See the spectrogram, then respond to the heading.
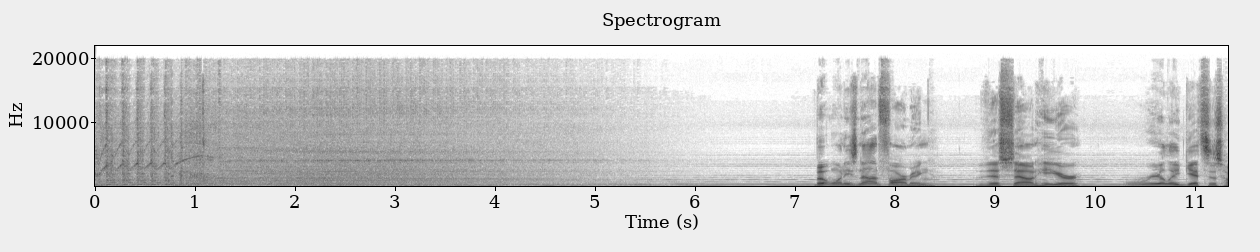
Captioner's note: tractor starting up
